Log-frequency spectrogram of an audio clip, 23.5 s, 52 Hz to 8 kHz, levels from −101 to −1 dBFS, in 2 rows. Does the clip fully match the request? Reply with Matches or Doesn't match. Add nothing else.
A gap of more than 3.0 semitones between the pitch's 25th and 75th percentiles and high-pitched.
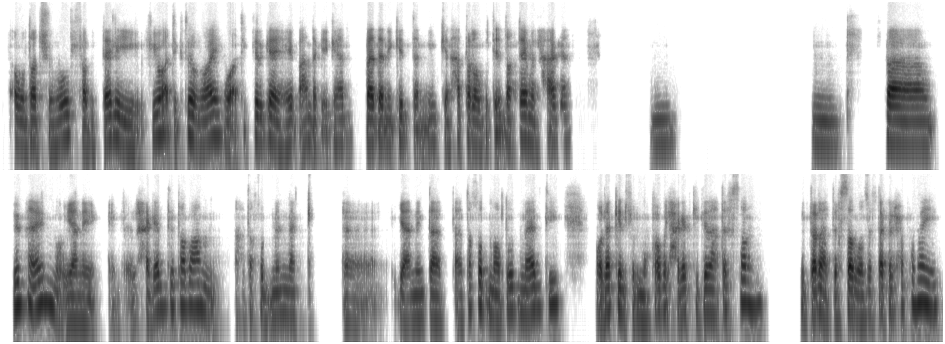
Doesn't match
